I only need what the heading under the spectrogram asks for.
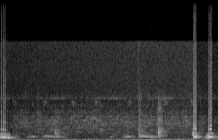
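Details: Cooing spotted dove, called to draw in other doves: a series of soft, mellow coo notes, then loud, sharp hoots near the end over a low background hum.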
